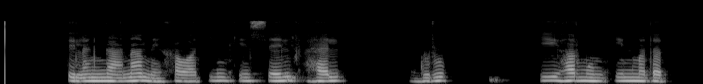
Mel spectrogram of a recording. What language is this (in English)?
Urdu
